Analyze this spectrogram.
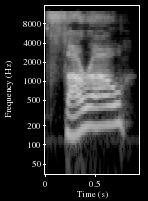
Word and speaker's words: Thoreau: I should also mention here that I believe he pronounced his name Thoreau, which could be viewed as a double entendre, because he was certainly thorough in doing all of his shit.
